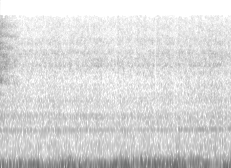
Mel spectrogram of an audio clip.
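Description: Suzuki V-Strom motorcycle under way at road speed: a steady low rumble of wind on the microphone over the engine running.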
